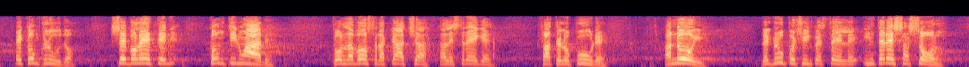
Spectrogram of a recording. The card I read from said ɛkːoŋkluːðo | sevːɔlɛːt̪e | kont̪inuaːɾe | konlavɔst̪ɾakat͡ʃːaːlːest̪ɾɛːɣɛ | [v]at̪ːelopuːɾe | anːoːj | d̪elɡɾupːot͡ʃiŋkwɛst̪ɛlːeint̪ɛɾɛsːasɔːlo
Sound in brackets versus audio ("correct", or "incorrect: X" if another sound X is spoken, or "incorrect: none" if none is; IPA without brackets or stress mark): incorrect: f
